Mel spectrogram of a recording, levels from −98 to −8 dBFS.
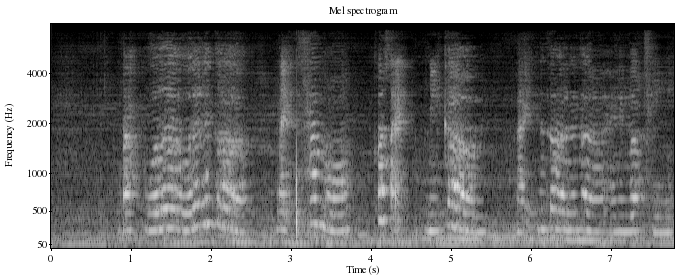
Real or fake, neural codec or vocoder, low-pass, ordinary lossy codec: fake; codec, 44.1 kHz, 2.6 kbps, SNAC; 7.2 kHz; none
